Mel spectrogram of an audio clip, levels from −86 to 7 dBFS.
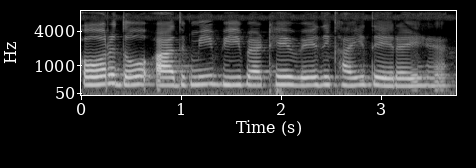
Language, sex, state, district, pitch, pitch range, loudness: Hindi, female, Uttar Pradesh, Saharanpur, 255 Hz, 240-260 Hz, -17 LUFS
